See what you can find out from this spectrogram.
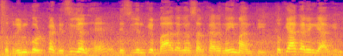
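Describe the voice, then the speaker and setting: Mellow-voiced man, firm political remarks. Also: medium pitch, fairly quick, faint music behind, poor audio. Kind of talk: remarks to the press.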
